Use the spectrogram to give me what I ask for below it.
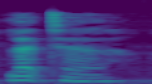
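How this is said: The middle t is a quick voiced flap. "In American English, this sound is often made with a voiced flap"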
